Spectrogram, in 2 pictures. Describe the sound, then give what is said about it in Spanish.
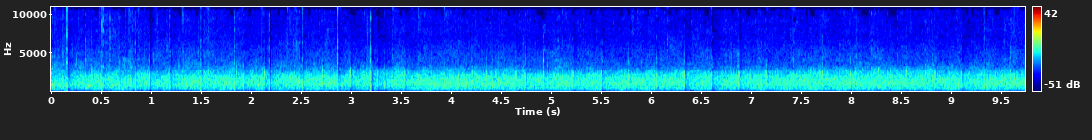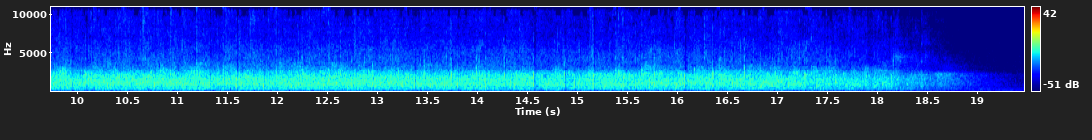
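Sustained audience applause, a dense, loud wash of clapping that holds steady for nearly twenty seconds before fading out quickly at the end. No speech is heard over it. The applause is for everyone who took part in an exchange that included civil society and national and international bodies. “Así que quiero agradecer muy especialmente a todos los que formaron parte de este intercambio y pido un aplauso para todos ustedes.”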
